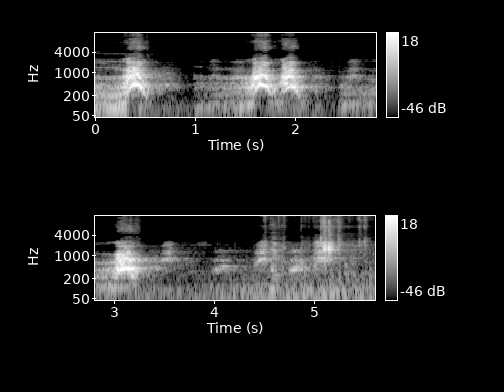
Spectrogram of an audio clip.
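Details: Female Great Dane and Belgian Malinois cross, a protective home guard dog, giving a run of deep barks, some doubled, roughly one per second, ending with a higher, sharper bark.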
